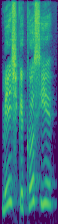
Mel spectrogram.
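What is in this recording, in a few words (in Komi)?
ме эськӧ кӧсйи, Komi, female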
